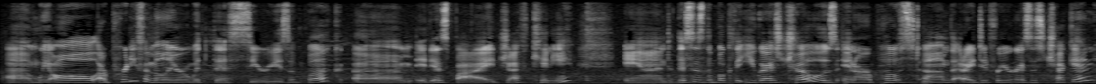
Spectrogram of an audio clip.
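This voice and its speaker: A woman teacher with a medium-pitched voice and lively intonation reads a children's chapter book at a measured pace. She interjects casual, encouraging remarks and questions to her listeners. Kids playing nearby create a noisy background.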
